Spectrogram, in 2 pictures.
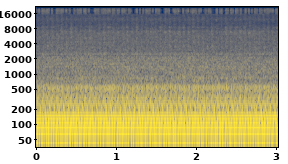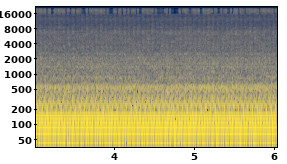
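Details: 1972 Ford Mustang driving home, phone mounted in the dash, leak not yet fixed: deep steady drone with a regular puffing beat, about three a second, chuffing through the note. Exhaust leak.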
